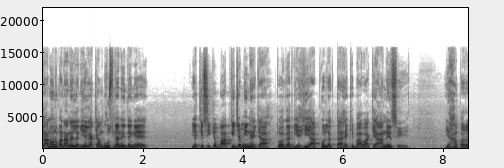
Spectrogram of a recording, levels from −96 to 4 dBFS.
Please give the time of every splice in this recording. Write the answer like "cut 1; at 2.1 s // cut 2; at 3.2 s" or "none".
cut 1; at 4.6 s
